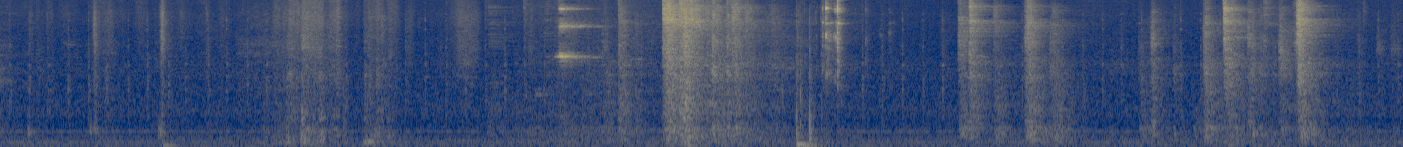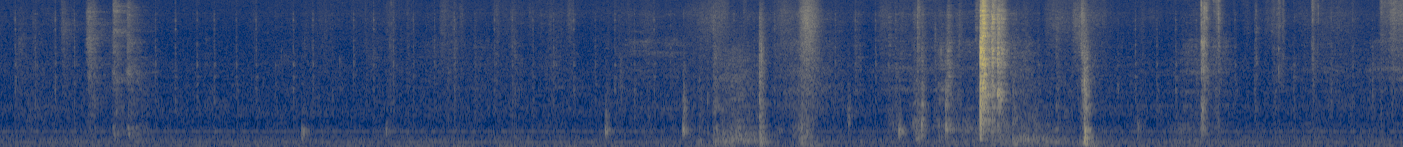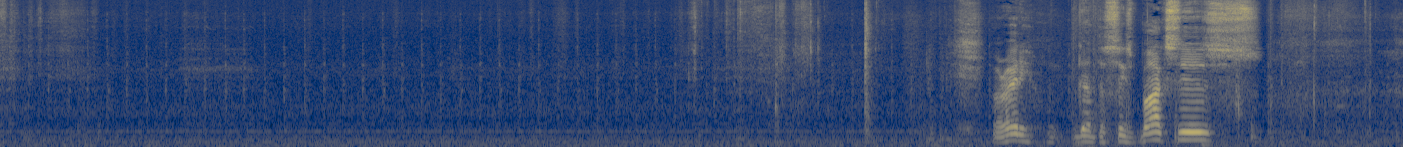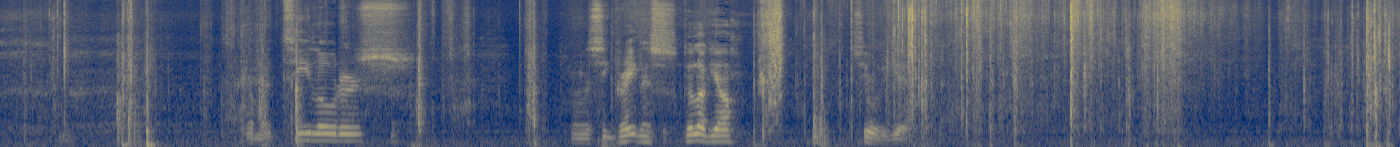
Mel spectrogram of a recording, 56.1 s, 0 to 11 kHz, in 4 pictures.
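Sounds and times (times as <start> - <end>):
low electrical hum: 0.0 - 56.0.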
